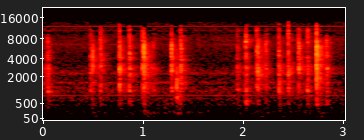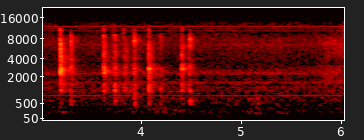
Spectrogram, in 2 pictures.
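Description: Faint keystrokes on a computer keyboard typing a line of text: about twenty clicks in quick, irregular runs, stopping after about four and a half seconds.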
